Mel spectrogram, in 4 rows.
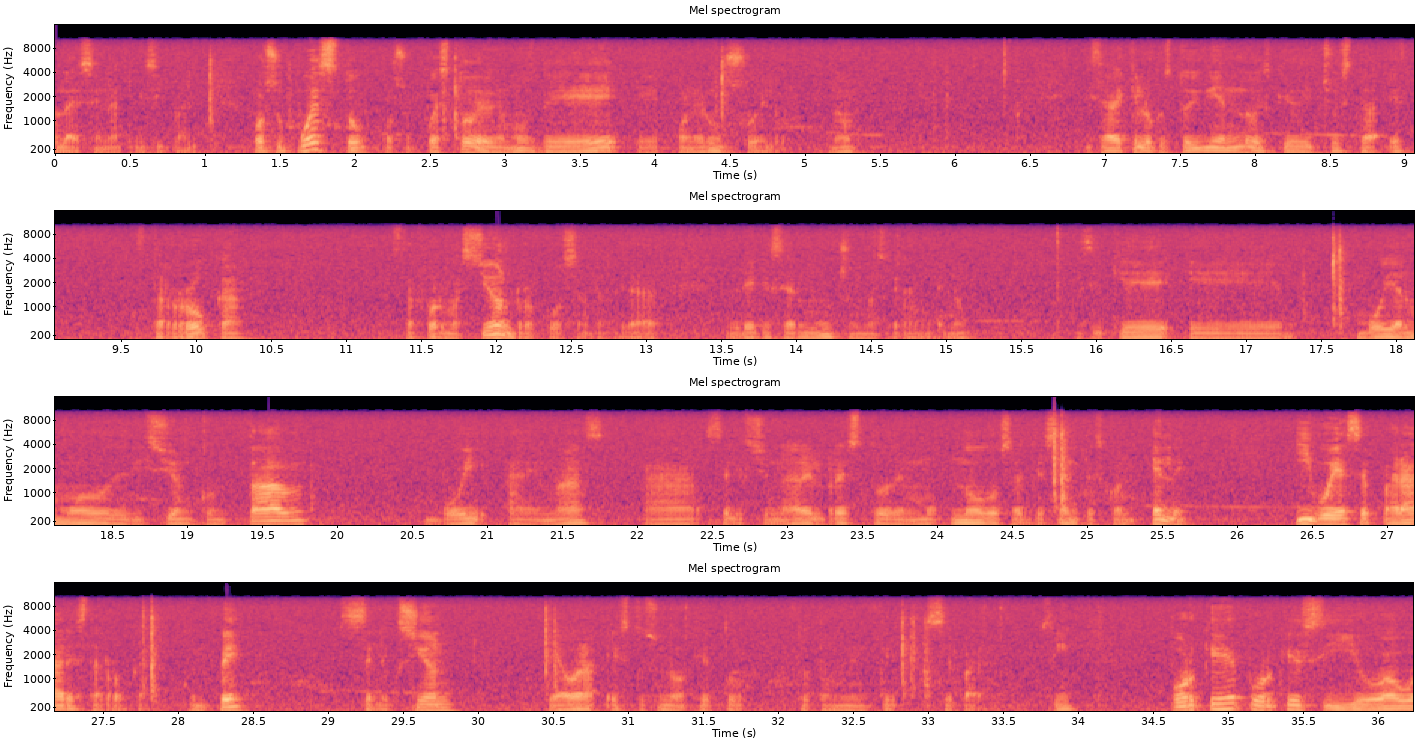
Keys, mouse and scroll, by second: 0.7-1.1 scroll down 2, 1.2-2.3 shift+drag, 2.6 KP_0, 14.6 right click, 16.7 scroll up 1, 17.6 Tab, 19.0 right click, 24.8 l, 27.9 p, 29.3 click, 30.6 Tab, 31.4 right click, 32.2 click, 33.0 ctrl+z, 33.5 ctrl+right click, 34.1 scroll down 2.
